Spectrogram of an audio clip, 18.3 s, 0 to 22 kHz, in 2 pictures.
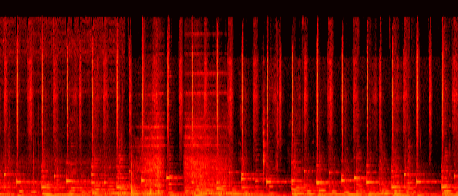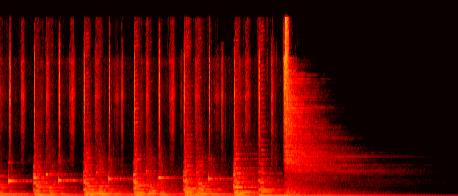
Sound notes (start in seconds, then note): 2.6 bowl sliding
